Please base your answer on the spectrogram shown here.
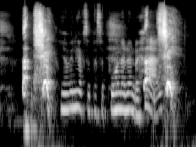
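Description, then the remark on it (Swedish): Two sharp sneezes burst out, one near the start and another a few seconds later, with someone speaking in between. “Ja, prosit.”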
